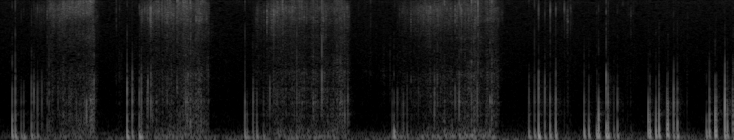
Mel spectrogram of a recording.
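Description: Long acrylic nails scratch and tap a large, round, flat, solid cork board or coaster. Bursts of soft, airy scratching give way to a series of dull, dry taps with no ring, most of them clustered in the last few seconds.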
